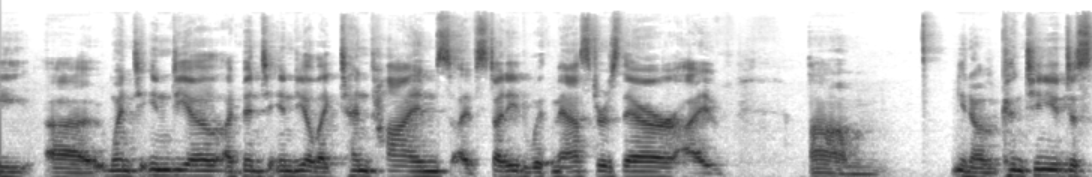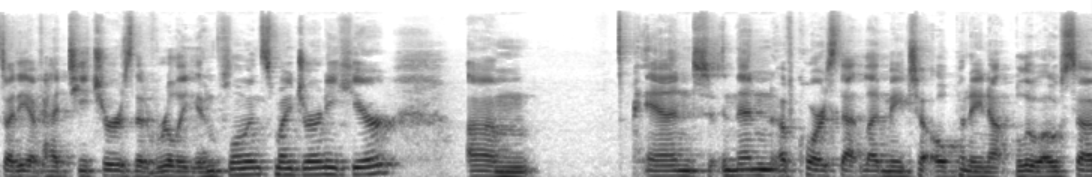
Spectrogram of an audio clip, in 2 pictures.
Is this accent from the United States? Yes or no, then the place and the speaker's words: no; Vancouver, British Columbia, Canada; I grew up in Vancouver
